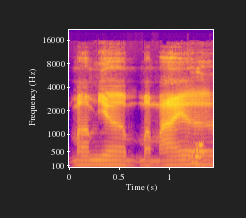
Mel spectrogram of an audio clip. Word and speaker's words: Mumia: How do you pronounce it? Mumia.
